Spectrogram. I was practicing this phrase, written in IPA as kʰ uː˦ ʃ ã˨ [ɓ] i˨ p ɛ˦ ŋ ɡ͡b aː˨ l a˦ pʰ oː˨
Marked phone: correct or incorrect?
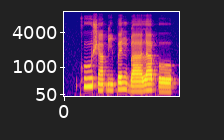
correct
